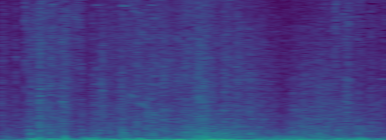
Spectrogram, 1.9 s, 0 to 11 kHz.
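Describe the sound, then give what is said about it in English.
Dense gunfire from a sniper rifle during a Destiny 2 Crucible match, with loud, continuous overlapping bursts and booms that fill the whole stretch without clear gaps between shots. “This guy's shooting... Dang it, sniper!”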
